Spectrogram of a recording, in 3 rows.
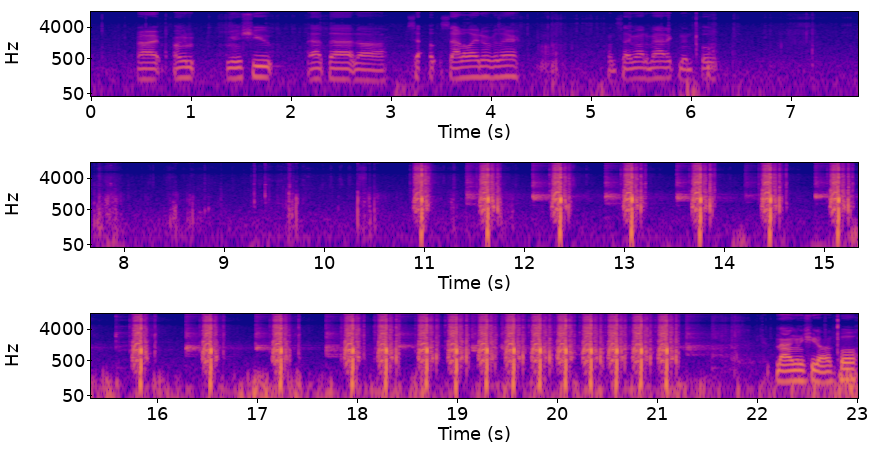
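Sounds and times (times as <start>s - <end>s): airsoft rifle single shots: 10.9s - 21.4s.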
